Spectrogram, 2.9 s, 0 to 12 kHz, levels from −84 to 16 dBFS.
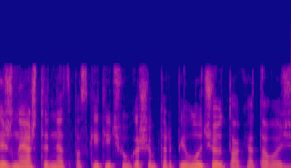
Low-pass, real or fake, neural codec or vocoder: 7.2 kHz; real; none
